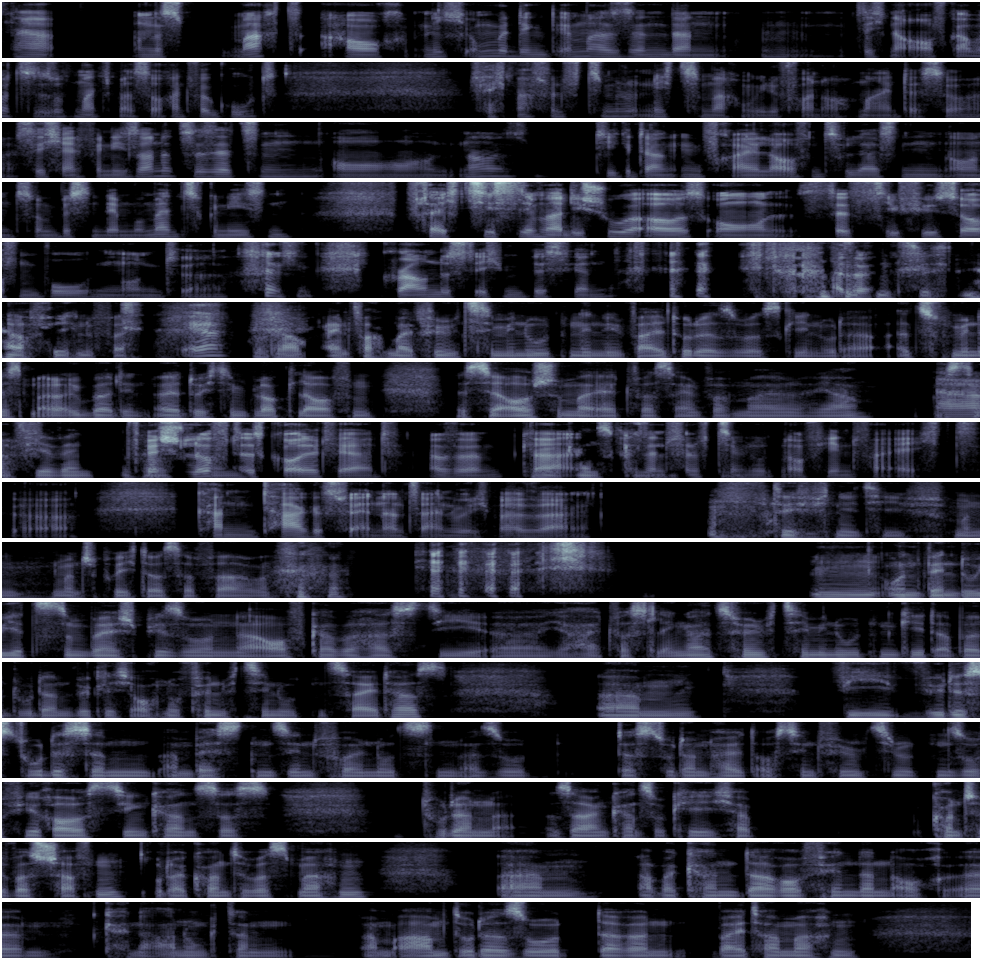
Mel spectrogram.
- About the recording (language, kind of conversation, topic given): German, podcast, Wie nutzt du 15-Minuten-Zeitfenster sinnvoll?
- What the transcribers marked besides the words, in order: laugh; unintelligible speech; laugh; laughing while speaking: "Ja, auf jeden Fall"; in English: "groundest"; laugh; other background noise; chuckle; laughing while speaking: "Definitiv"; chuckle; giggle; teeth sucking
